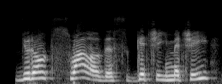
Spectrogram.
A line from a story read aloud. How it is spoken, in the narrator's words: he kept roaring across to Absol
